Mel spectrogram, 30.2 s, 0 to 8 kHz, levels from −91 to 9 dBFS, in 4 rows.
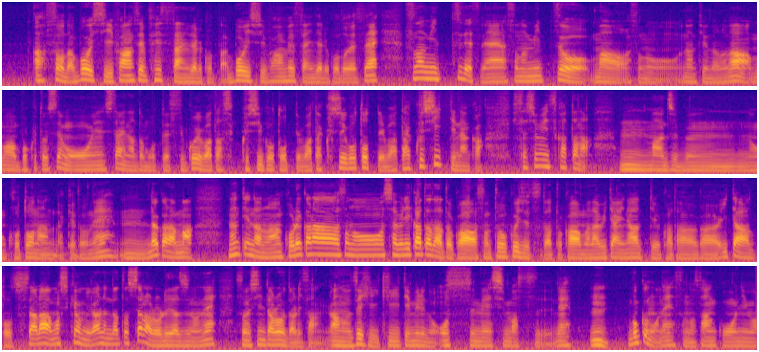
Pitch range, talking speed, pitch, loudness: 100-140 Hz, 475 characters per minute, 115 Hz, -19 LUFS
